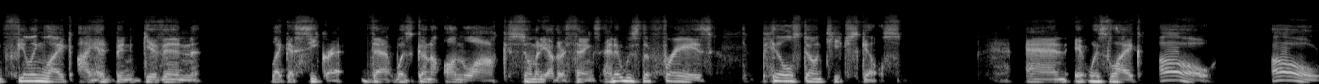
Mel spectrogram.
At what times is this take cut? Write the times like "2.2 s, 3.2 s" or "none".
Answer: 3.6 s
